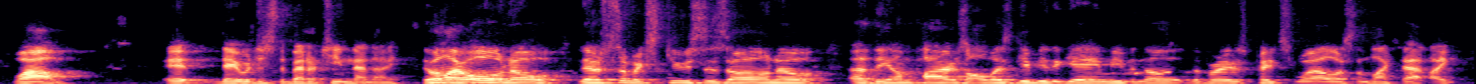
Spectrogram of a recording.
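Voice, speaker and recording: A man co-hosting casual sports talk, animated and rising in pitch as he makes his points. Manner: animated, goes up in pitch when making a point. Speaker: sports podcast co-host.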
